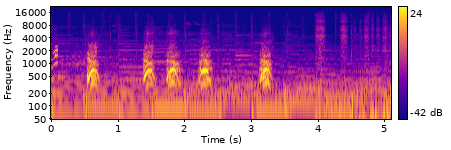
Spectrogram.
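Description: A dog gives five or six short, sharp barks at irregular intervals of about a second, over a steady background of music.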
